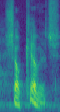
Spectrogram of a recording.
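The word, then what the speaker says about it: Szalkiewicz: The Z has an H sound. So instead of SZA, it's like SHA, shall, and the W has a V sound.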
